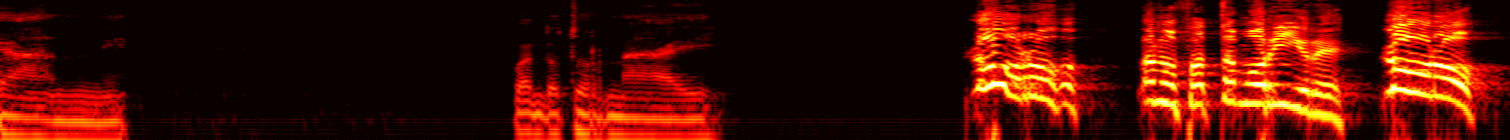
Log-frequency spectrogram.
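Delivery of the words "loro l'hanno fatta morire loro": shrieking high and loud in grief; anguished shout. Acted. Accusing her parents of her death, screaming. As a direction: hurl the accusation at them. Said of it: "Gridai queste parole".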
